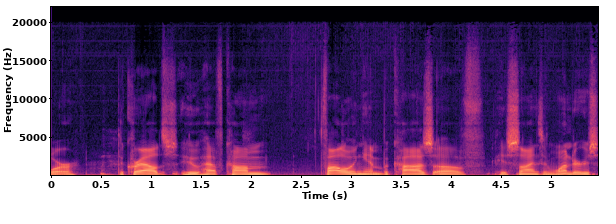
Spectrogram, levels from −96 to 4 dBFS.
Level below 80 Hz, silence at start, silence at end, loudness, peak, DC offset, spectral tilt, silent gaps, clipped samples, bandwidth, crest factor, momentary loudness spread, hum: -38 dBFS; 0 s; 0 s; -18 LUFS; -2 dBFS; under 0.1%; -6 dB/octave; none; under 0.1%; 16 kHz; 16 dB; 10 LU; none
